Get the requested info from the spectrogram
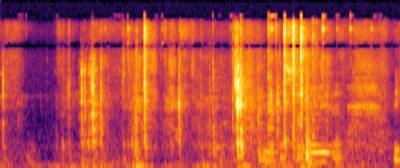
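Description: A page of a spiral-bound paper planner being turned over, with a run of light clicks and taps of paper and pen, the sharpest tap about two and a half seconds in.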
